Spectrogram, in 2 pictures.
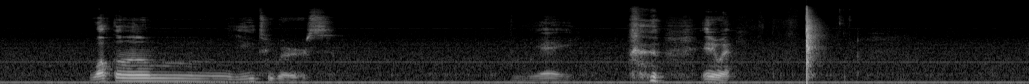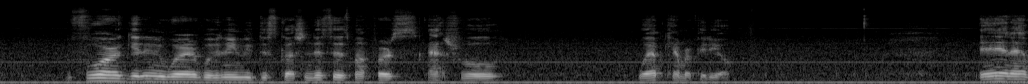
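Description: A young man speaks casually and close by, with pauses.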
